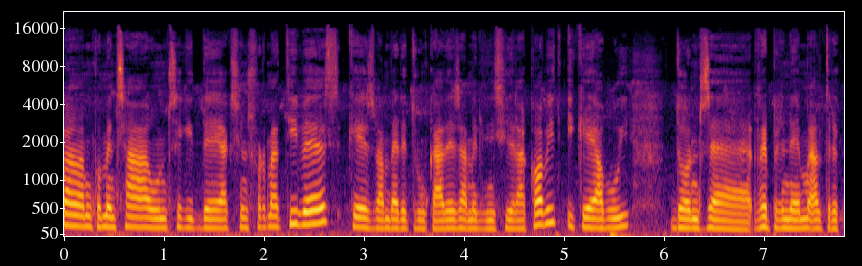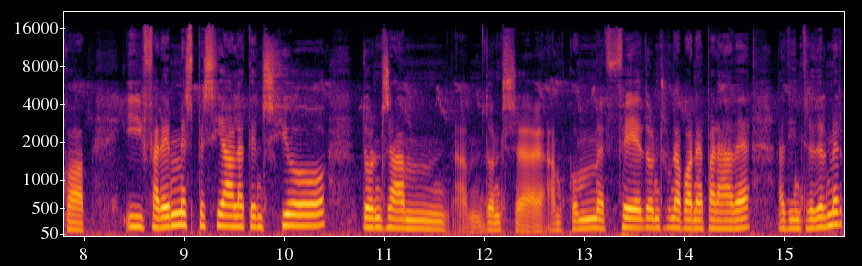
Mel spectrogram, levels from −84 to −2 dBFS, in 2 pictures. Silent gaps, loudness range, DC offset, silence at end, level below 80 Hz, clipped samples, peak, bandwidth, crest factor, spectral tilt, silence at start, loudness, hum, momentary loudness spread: none; 2 LU; 0.4%; 0 s; -42 dBFS; under 0.1%; -2 dBFS; 17 kHz; 16 dB; -6 dB/octave; 0 s; -17 LUFS; none; 8 LU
